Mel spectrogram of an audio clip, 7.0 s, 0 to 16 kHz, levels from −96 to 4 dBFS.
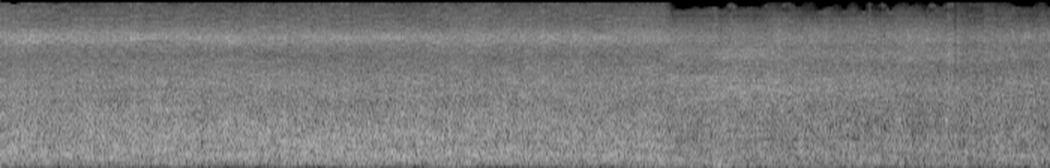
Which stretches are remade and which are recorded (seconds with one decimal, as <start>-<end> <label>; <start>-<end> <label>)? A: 0.0-7.0 remade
